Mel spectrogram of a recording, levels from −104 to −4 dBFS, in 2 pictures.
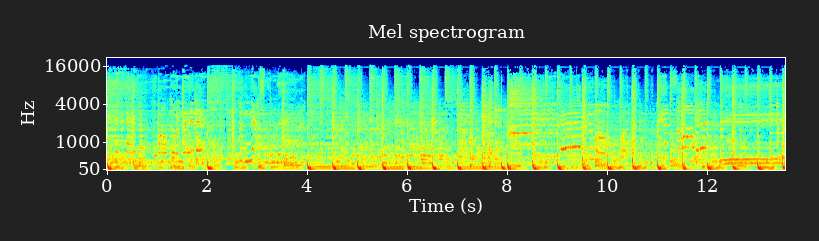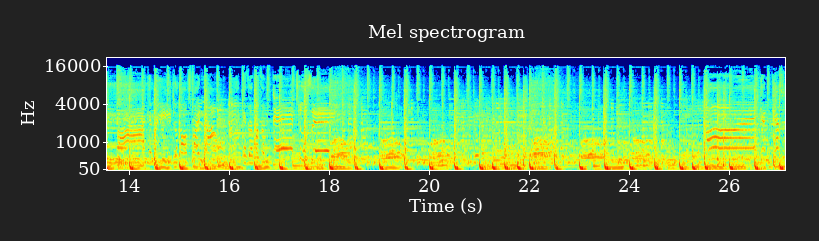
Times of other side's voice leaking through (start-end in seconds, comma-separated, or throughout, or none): none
